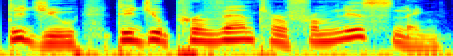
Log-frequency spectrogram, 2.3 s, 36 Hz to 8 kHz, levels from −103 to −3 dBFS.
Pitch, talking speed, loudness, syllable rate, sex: 150 Hz, 185 wpm, -17 LUFS, 5.6 syllables/s, male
